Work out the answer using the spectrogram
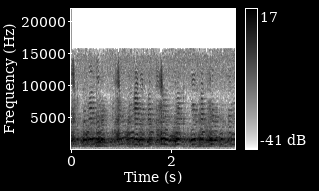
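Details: Brief burst of a Canada goose flock honking together as the birds come in to roost on the Sapsucker Woods main pond, Ithaca, New York, 28 October 2017.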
